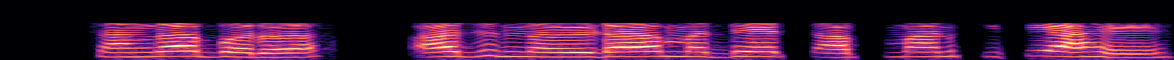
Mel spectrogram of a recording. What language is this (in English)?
Marathi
